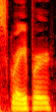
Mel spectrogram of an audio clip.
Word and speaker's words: Scraper: What about Krosan Cloud Scrapper? Did I say that right? – I think it's Scraper.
